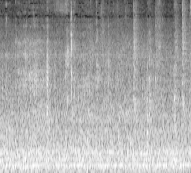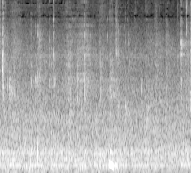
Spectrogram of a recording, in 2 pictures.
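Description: Close-miked chewing and small mouth clicks of a person eating a sandwich, over a steady low hum. A short low vocal sound comes about six seconds in.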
